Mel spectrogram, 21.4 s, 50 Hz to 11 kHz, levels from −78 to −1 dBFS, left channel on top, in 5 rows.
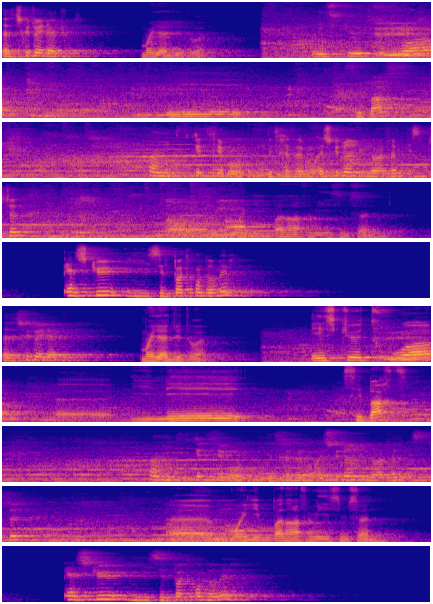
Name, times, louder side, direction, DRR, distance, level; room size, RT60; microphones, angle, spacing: voice 1, 0.0-0.7 10.1-13.1 17.8-19.5, left 2 dB, 65° left, 7 dB, 0.7 m, -23 dB
voice 2, 1.4-2.1 3.1-4.4 4.8-6.7 7.7-8.2 14.5-16.7, right 4 dB, 70° right, 11 dB, 0.5 m, -23 dB
sound 1, 2.6-15.3, left 5 dB, 90° left, 0.4 m, -31 dB
sound 2, 8.1-15.5, equal, 25° left, 2.6 m, -31 dB
10.0 x 4.6 x 5.0 m, 1.4 s
head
